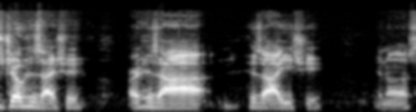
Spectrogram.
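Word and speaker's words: Hisaishi: know it was joe hizaishi or his uh his aishi you know that's how it's pronounced um and i thought ost was really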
